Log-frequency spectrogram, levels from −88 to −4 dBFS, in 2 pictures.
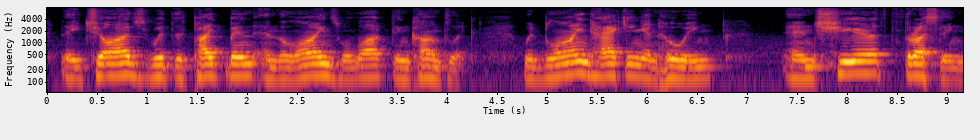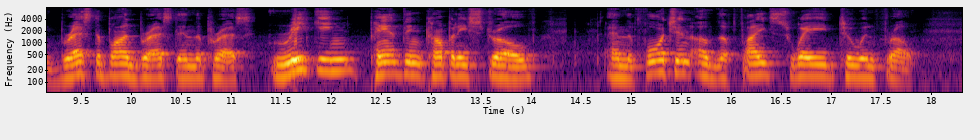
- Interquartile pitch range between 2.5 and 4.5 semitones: Yes, average, 2.9 semitones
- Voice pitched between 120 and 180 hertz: Yes, medium, 140 Hz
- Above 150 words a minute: No, average, 140 wpm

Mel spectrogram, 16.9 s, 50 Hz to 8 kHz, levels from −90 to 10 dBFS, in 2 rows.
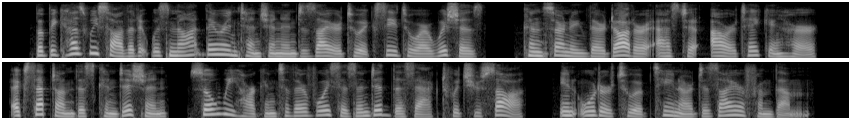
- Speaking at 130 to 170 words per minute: No, average, 180 wpm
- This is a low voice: No, medium, 175 Hz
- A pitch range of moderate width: No, wide, 5.8 semitones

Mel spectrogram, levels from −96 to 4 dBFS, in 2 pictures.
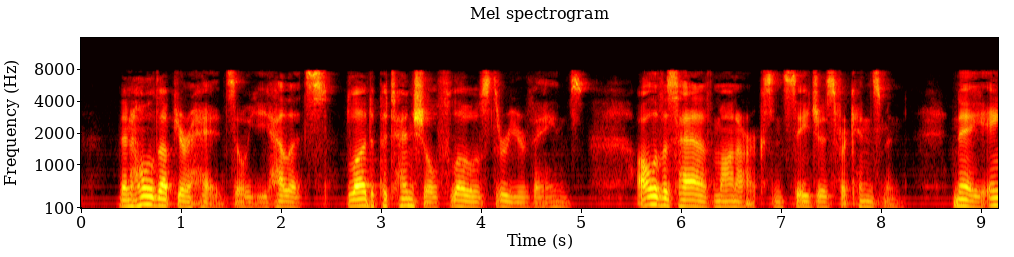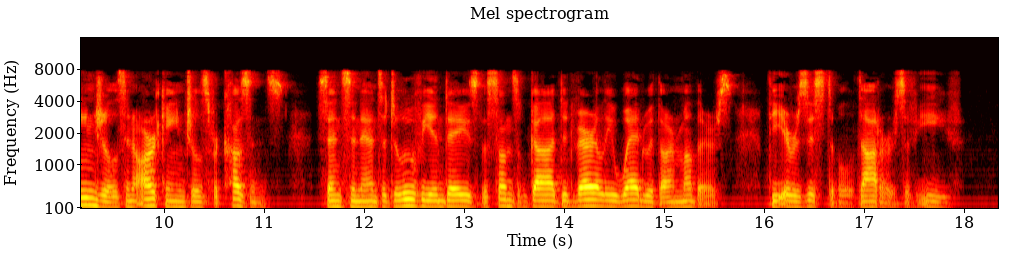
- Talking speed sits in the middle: Yes, average, 155 wpm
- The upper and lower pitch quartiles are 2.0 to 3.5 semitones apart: Yes, average, 2.9 semitones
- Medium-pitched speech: No, low, 120 Hz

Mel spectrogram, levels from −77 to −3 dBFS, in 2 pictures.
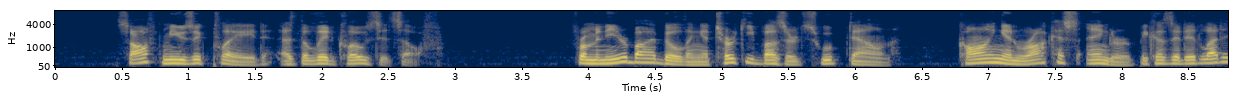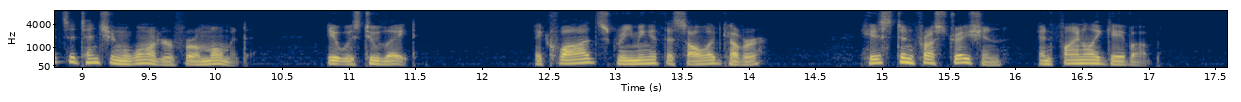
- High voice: No, low, 135 Hz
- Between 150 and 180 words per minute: Yes, average, 165 wpm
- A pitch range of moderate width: Yes, average, 4.6 semitones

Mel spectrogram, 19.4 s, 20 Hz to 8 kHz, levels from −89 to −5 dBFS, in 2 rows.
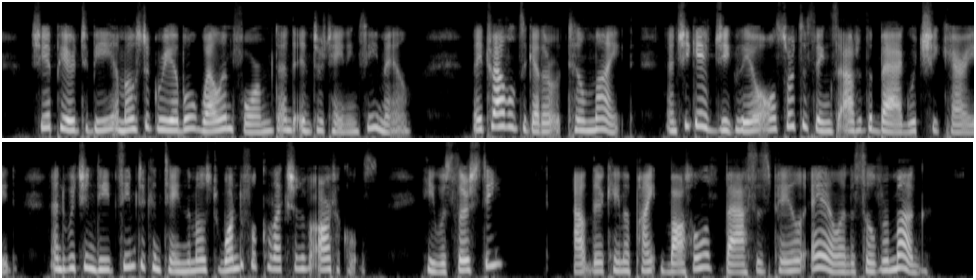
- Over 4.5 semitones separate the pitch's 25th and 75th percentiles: No, average, 3.9 semitones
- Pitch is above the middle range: Yes, high, 210 Hz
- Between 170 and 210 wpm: Yes, average, 190 wpm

